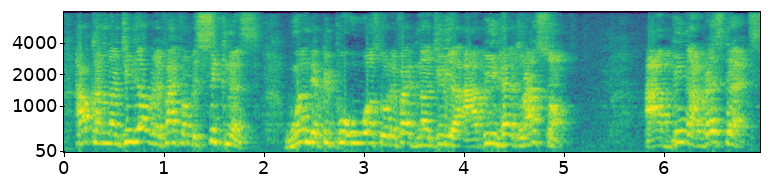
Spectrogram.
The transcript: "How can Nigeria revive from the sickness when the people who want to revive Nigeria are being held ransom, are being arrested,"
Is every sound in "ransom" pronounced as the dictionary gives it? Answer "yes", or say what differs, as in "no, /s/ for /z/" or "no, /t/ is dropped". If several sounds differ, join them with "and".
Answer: no, /n/ is dropped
